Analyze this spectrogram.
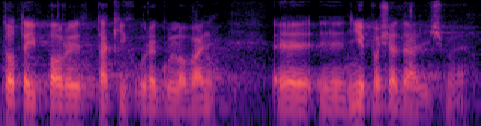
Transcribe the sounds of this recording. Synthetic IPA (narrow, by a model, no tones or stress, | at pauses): d̪ɔt̪ɛjpɔɾɘt̪akʲixuɾɛɡulɔvaɲ | ɲɛpɔɕad̪alʲiɕmɘ̰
